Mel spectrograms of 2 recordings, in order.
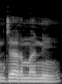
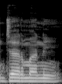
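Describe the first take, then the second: No difference in how they are said.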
